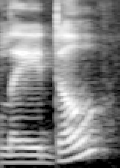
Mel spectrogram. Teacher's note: my tongue is Lifting for the D to the L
